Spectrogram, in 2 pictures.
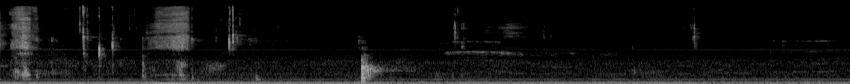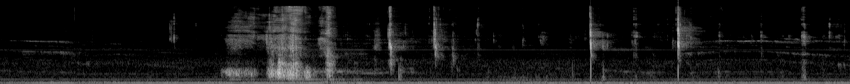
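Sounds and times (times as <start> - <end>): person eating noisily: 0.0 - 2.8, 10.2 - 17.0
chewing with wet mouth clicks: 0.4 - 2.7, 6.5 - 7.1, 10.2 - 10.6, 11.2 - 17.0.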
